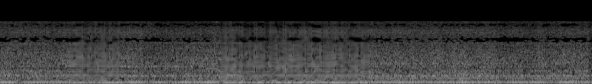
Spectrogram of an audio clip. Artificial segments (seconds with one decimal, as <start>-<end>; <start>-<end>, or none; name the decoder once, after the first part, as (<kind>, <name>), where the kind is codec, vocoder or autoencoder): 0.7-1.2 (vocoder, BigVGAN v2); 2.2-3.7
